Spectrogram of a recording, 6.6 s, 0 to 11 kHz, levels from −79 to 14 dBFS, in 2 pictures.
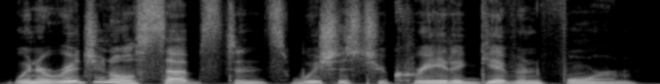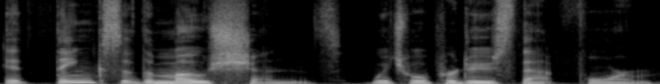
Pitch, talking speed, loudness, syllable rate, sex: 165 Hz, 175 wpm, -17 LUFS, 4.8 syllables/s, female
